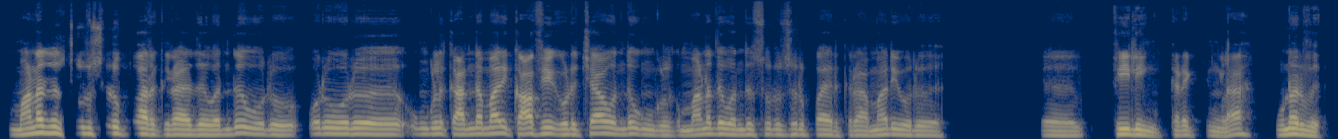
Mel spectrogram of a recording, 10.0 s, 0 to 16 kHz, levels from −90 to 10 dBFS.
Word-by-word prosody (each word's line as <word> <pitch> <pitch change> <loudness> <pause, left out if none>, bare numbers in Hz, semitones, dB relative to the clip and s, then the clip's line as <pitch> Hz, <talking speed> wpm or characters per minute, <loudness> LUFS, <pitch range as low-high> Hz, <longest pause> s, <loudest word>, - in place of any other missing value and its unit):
மனது 170 +4 +5
சுறுசுறுப்பாருக்கிறது 135 -5 0
வந்து 130 +6 -1
ஒரு 130 -2 -1 0.3
ஒரு 155 - 0
ஒரு 150 0 +2 0.4
உங்களுக்கு 145 0 -2
அந்த 145 +2 +1
மாரி 165 +1 +3
காஃபி 155 +1 +4
குடிச்சா 135 +4 0
வந்து 145 +2 -2
உங்களுக்கு 115 -2 -4
மனது 145 +2 +1
வந்து 130 +1 -2
சுறுசுறுப்பாருக்கிற 125 -3 -3
மாரி 135 +1 0
ஒரு 115 0 -2 0.9
அ - - -1 0.5
பீலிங் 130 -6 +4
கரெக்ட்ங்களா? 115 +1 -3 0.3
உணர்வு. 130 -7 +4
135 Hz, 130 wpm, -26 LUFS, 125-150 Hz, 0.9 s, மனது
